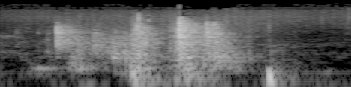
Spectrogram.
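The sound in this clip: A door being answered, with a few brief rustling, scraping bursts of handling followed by a single low thud near the end, fairly faint and without voices.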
